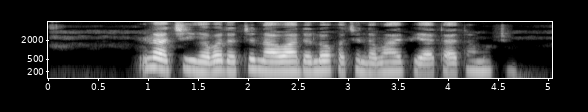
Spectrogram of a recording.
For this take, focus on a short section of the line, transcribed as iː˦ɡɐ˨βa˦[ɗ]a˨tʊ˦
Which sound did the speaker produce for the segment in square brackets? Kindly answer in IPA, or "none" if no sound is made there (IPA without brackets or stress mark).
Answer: d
